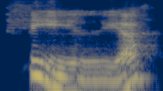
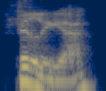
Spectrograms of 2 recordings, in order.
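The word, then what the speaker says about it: filia: those we know that it's not philia right it's philia right because that eye having a line over it filios is son remember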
